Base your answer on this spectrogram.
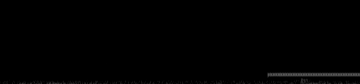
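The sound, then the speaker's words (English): A telephone line to a cell phone in Athens, Greece starts ringing partway through: after a stretch of faint line hiss, a steady, clear ringback tone begins and holds to the end. No one speaks. “Hey, it's ringing, so that's good. Less dead air, more ringing.”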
